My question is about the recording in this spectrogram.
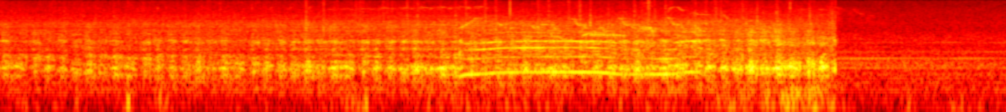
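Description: Garden-scale model train running along its track with a steady rattling hum, and a whistle sounding for about two seconds a little over three seconds in. The sound cuts off suddenly about six seconds in, leaving a quieter steady hum.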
